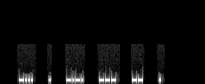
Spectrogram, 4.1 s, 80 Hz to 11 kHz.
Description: Morse code, heard as a keyed tone, about 40 wpm, spaced as for 20 wpm, 650 Hz. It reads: BECOME
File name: Engelske ord 40-20 wpm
